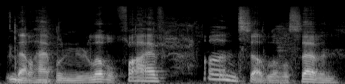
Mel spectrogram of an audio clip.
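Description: A man's voice: on the low side, sing-song, moderate pace, vocal fry, a little hiss or hum. A young man with a cold, nasal and sniffly, giving casual, sarcastic let's play commentary and swearing now and then. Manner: sarcastic, self-mocking, swears.

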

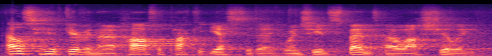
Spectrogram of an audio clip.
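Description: Animated young man reading a story aloud. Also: fairly low pitch, quick pace. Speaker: story reader. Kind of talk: expressive live reading of literary fiction. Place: small indoor performance room with wooden wall. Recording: roomy live venue sound.

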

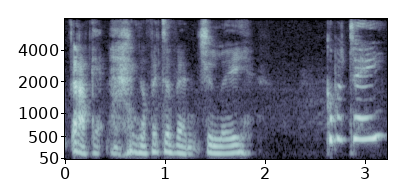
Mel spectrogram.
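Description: A British actress playing a chatty middle-aged detective's wife in an audio drama, in natural domestic dialogue. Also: female voice, sits low, wildly swooping pitch, moderate pace, fairly bright tone, slightly rough, heavily acted. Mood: teasing.

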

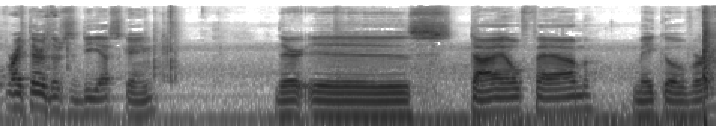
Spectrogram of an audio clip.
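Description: A man in his thirties digging through a storage unit outdoors, talking excitedly to his phone camera in a casual vlog. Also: on the low side. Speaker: storage unit treasure hunter. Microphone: handheld phone camera. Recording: noisy outdoor phone recording.

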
